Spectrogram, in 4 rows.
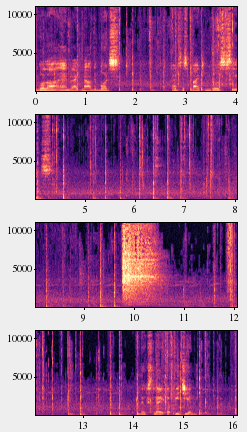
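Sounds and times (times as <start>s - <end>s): birds pecking on a roof: 0.0s - 16.0s
brief rushing hiss: 9.8s - 10.7s.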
